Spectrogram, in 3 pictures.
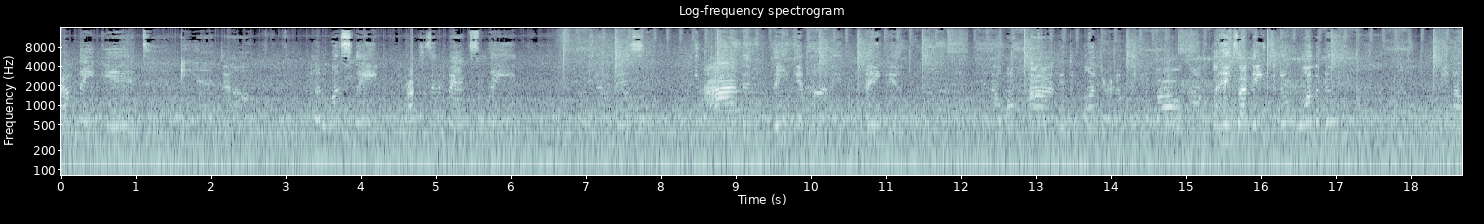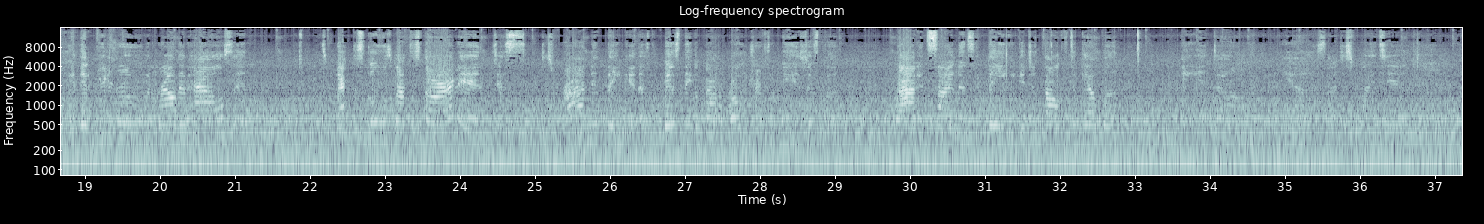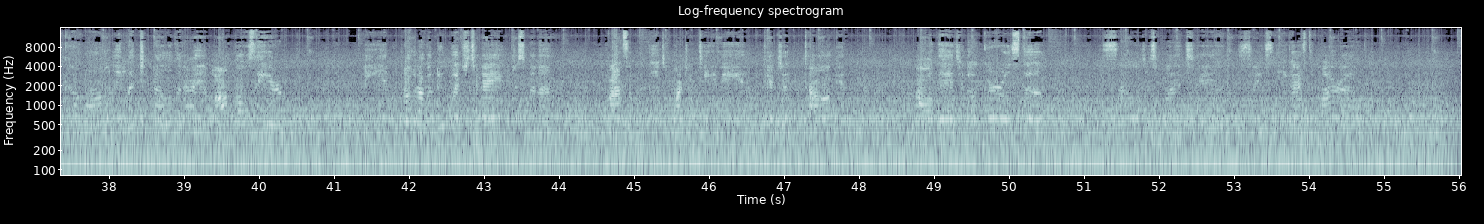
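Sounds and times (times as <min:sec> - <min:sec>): woman talking: 0:00.0 - 0:02.6, 0:03.3 - 0:11.6, 0:12.4 - 0:17.4, 0:18.3 - 0:21.3, 0:22.2 - 0:29.1, 0:29.8 - 0:40.5, 0:41.3 - 0:44.0, 0:44.6 - 0:48.0, 0:48.7 - 0:54.8
car road noise rumble: 0:00.0 - 0:56.0.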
